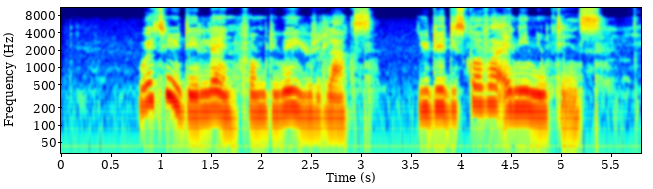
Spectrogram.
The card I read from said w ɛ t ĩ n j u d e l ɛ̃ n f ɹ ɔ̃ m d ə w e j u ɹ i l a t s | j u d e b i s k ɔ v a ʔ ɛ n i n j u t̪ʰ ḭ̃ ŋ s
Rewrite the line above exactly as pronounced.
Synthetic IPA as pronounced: w e t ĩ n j u d e l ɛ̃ n f ɹ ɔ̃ m d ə w e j u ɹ i l a k s | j u d e d i s k ɔ v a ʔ ɛ n i n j u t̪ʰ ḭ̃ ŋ s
